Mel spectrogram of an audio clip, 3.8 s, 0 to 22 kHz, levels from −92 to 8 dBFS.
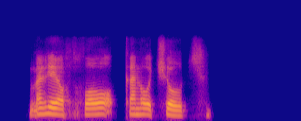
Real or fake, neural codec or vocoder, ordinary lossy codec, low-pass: fake; codec, 16 kHz, 0.5 kbps, FreqCodec, larger model; Opus, 32 kbps; 7.2 kHz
